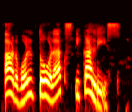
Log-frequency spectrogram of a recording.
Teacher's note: En la sílaba ar, tórax en to y cáliz en ca. Todas llevan la mayor fuerza de voz en la penúltima sílaba.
